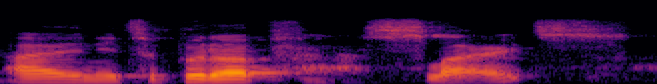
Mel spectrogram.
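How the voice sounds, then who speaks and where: A man's voice: mid-range voice, flat delivery, slow, darkish tone. A man moderating a technical working group meeting and giving informal remarks as a participant.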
